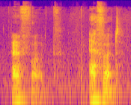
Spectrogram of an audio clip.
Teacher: So where's the stress? The first syllable on the F.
